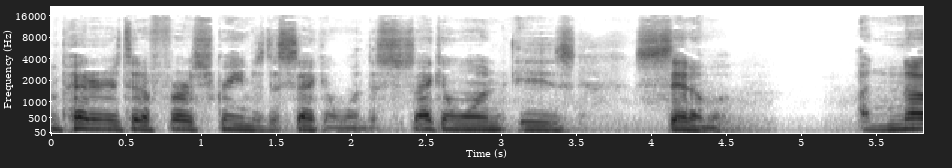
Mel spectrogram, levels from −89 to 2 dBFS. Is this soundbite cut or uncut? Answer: uncut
